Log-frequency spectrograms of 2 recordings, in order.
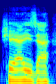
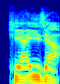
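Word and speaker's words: Chiesa: alongside batarina in Midfield fabris on the left chieza kiesa on the right and then vlavic up front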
